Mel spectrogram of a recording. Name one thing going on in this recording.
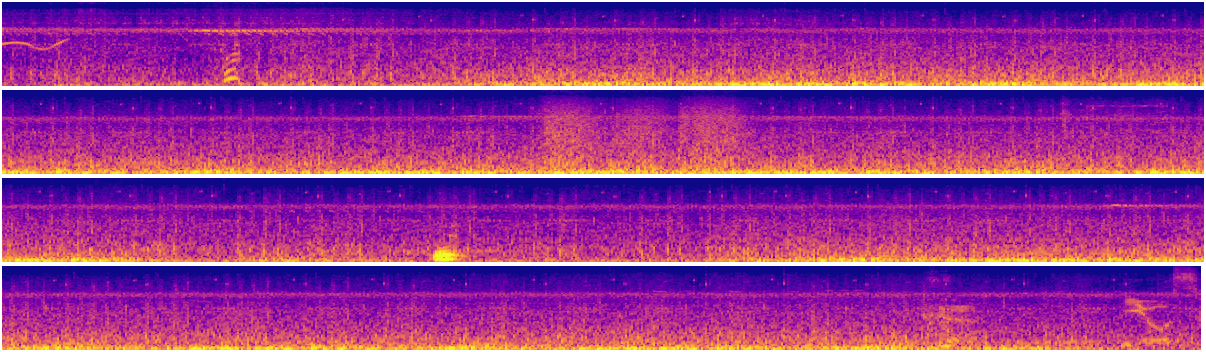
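A horse gallops with heavy, rhythmic hoofbeats.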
